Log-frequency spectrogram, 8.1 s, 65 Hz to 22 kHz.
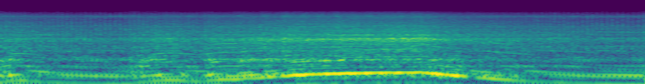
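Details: UZAM 2.0 engine with twin Solex carburetors and a 78 camshaft, first start with no tuning: uneven, lumpy loping idle with wavering revs. The carburetor jets were later found to be mismatched, giving an uneven mixture.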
